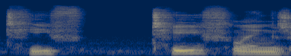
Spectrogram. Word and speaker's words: tiefling: There are a lot of different other people, like tieflings or tieflings, however you want to pronounce it. I call it tiefling. I just always like the sound of it that way.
